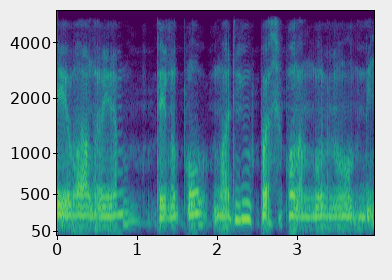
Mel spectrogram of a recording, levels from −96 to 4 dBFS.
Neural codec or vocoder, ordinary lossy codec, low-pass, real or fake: autoencoder, 44.1 kHz, a latent of 192 numbers a frame, MeloTTS; none; 5.4 kHz; fake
